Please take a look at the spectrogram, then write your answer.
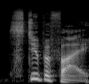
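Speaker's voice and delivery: normal talking voice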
